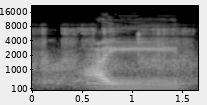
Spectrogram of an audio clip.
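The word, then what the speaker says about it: عين: আর আইনটা একটু ডিফারেন্ট, এটা হচ্ছে কণ্ঠ, মানে আমাদের গলার যে কণ্ঠ আমরা যে উচ্চারণ করি, সেখানের মাঝখান থেকে আমরা সেটাকে উচ্চারণ করতে হবে, একটু নরম করে, একটু নরম করে স্মুথলি বের করতে হবে।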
